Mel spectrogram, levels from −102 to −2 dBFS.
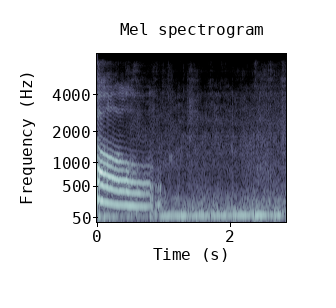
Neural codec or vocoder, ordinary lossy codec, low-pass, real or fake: codec, 24 kHz, 3 kbps, HILCodec; none; 7.2 kHz; fake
